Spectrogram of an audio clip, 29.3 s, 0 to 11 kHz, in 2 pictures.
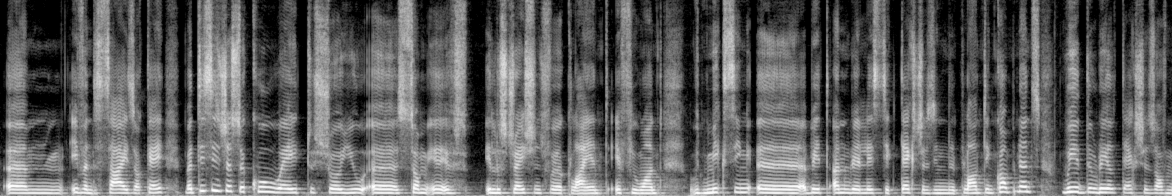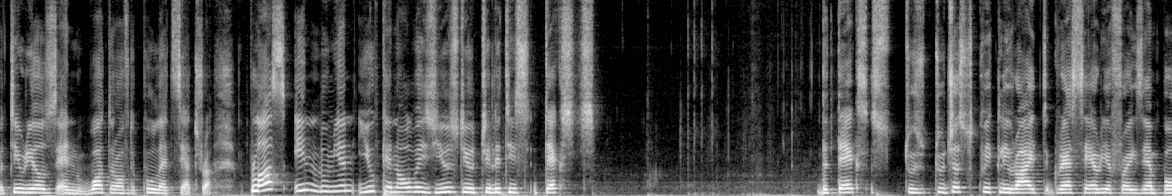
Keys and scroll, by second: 0.0-0.6 typing, 2.7-3.4 typing, 15.4-16.4 typing, 17.6-18.4 typing, 19.5-20.2 typing, 23.3-24.0 typing.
